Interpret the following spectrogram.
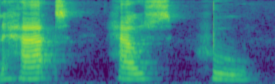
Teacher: unvoiced, sound, creating friction in the glottal area.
